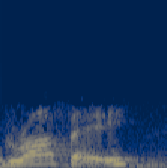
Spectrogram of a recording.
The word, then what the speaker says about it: graphe: Passa, P-A-S-A. Three Greek words. P-A-S-A, passa, and then graphe, G-R-A-P-H-E, and that E is a long E, so you put a long bar over it, G-R-A-P-H-E, and then theopneustos, T-H-E-O-P-N-E-U-S-T-O-S, T-H-E-O. P-N-E-U-S-T T-H-E-O-S, Theonoustos.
